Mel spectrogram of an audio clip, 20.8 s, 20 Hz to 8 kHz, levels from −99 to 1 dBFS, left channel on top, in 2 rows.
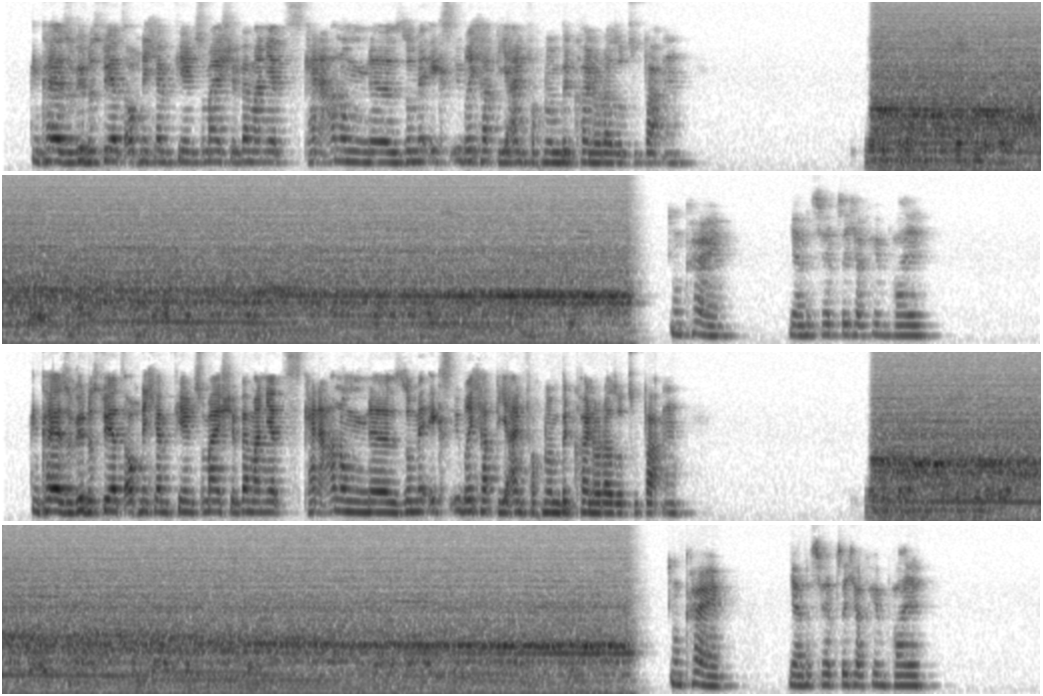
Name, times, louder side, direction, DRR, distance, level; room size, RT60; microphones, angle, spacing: voice 1, 0.3-6.8 17.0-17.6 18.2-19.6, right 5 dB, 50° right, 0.3 m, -25 dB
voice 2, 8.6-13.1 14.1-15.1 15.5-16.3, left 2 dB, 55° left, 0.9 m, -32 dB
sound 1, 8.7-16.7, equal, 5° left, 0.5 m, -24 dB
2.8 x 2.3 x 3.5 m
head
